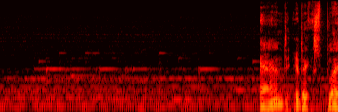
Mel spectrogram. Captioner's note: chiming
